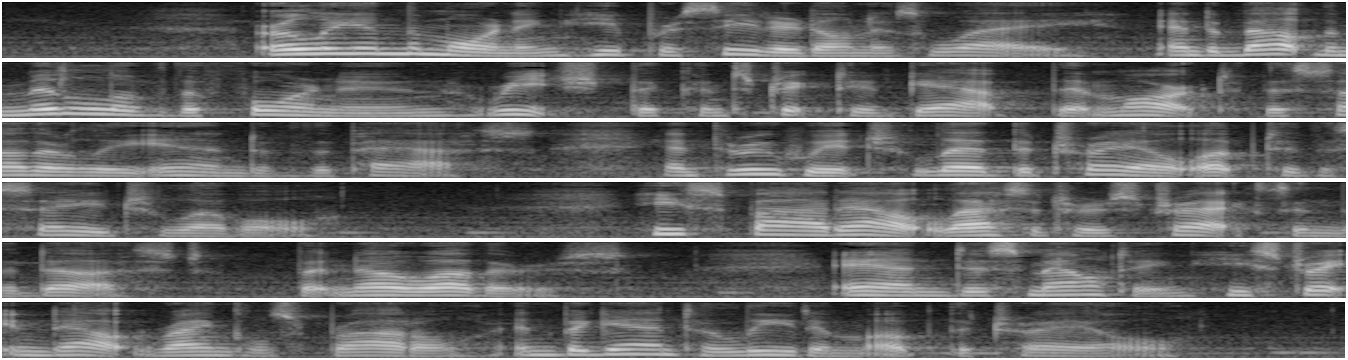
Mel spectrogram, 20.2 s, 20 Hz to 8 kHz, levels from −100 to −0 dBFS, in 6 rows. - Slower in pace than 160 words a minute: No, average, 195 wpm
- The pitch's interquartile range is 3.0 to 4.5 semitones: Yes, average, 3.9 semitones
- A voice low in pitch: No, high, 190 Hz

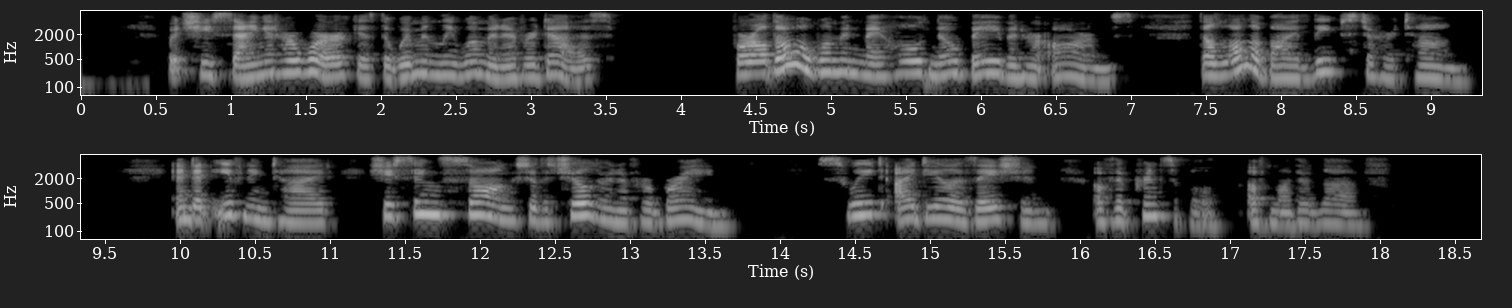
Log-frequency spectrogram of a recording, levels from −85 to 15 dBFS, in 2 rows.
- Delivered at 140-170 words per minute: Yes, average, 155 wpm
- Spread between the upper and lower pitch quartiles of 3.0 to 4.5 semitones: No, average, 5.2 semitones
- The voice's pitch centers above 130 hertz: Yes, high, 190 Hz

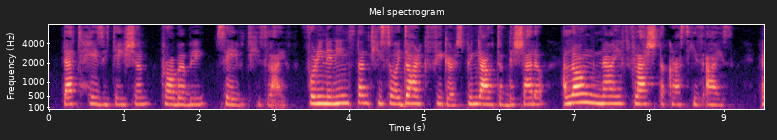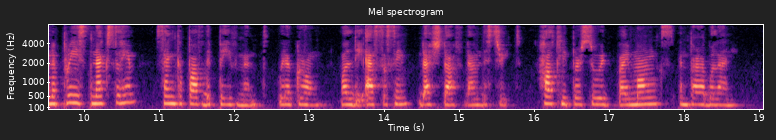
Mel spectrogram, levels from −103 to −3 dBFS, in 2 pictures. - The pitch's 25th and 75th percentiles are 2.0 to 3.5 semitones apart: Yes, narrow, 2.5 semitones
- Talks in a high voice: Yes, high, 225 Hz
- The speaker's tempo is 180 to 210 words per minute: No, average, 170 wpm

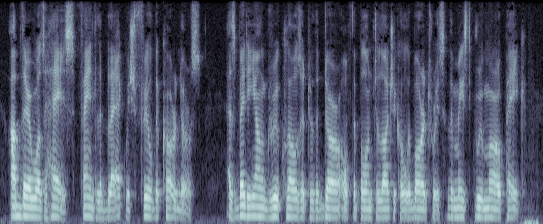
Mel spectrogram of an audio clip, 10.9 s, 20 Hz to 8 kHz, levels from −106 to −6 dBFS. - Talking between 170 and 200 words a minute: No, average, 155 wpm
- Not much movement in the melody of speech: Yes, narrow, 1.9 semitones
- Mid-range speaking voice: No, low, 115 Hz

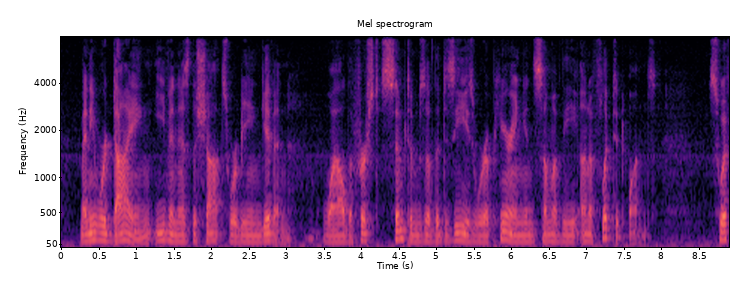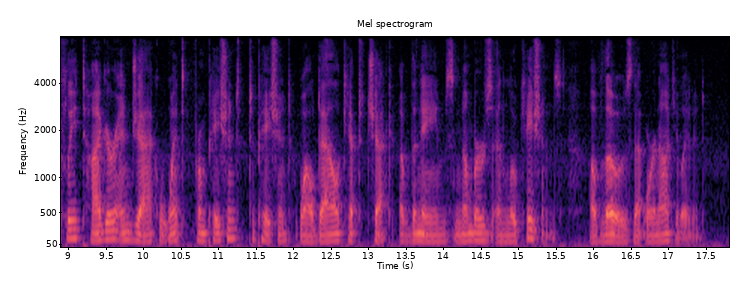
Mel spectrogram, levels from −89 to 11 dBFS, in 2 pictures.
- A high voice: No, very low, 95 Hz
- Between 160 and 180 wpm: Yes, average, 165 wpm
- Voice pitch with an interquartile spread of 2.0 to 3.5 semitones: Yes, average, 2.9 semitones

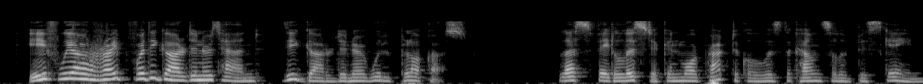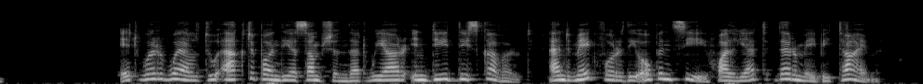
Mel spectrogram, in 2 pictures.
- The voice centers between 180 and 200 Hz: Yes, high, 190 Hz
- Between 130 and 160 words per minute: Yes, average, 155 wpm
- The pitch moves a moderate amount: No, wide, 5.7 semitones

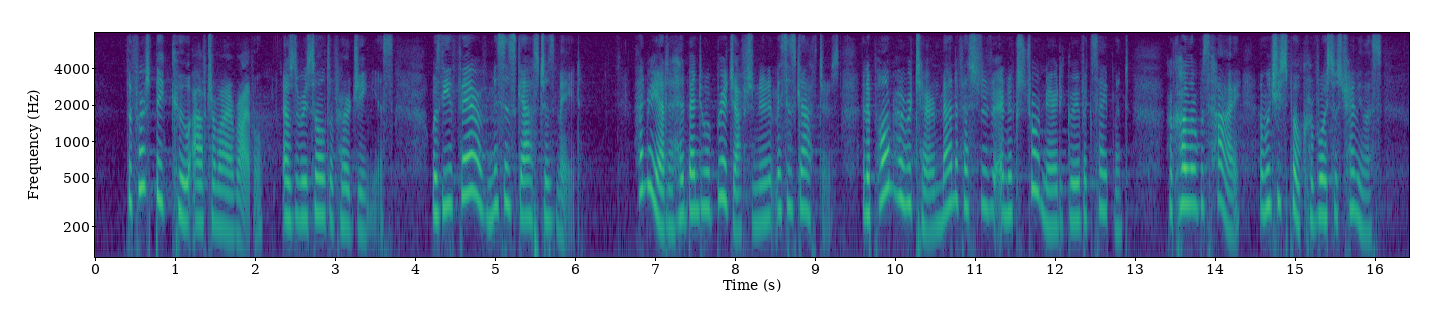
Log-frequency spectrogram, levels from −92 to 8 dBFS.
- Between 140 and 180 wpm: No, average, 195 wpm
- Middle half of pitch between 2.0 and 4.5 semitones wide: No, average, 5.0 semitones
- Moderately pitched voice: No, very high, 260 Hz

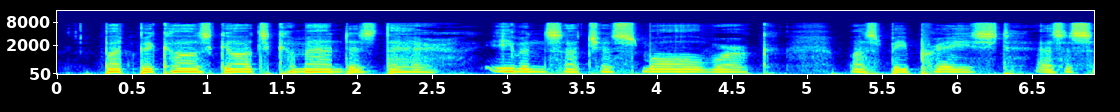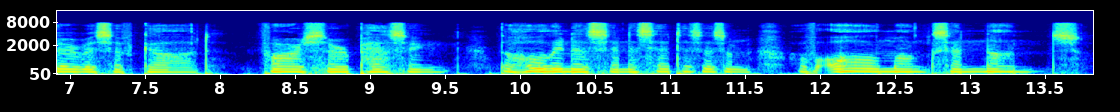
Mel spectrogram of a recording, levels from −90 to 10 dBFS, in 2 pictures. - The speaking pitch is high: No, medium, 145 Hz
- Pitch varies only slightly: Yes, narrow, 1.8 semitones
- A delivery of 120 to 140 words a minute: Yes, slow, 135 wpm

